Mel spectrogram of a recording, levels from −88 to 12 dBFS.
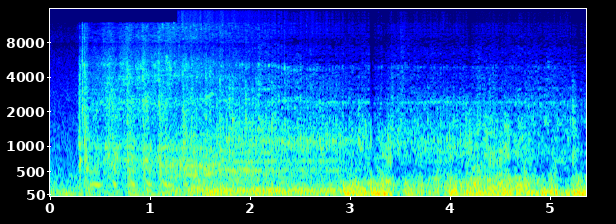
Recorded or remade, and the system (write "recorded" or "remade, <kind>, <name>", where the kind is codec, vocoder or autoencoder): recorded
